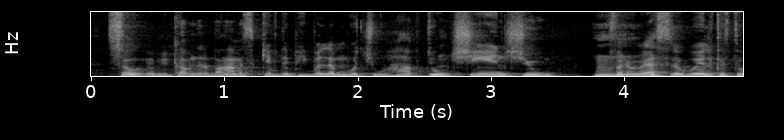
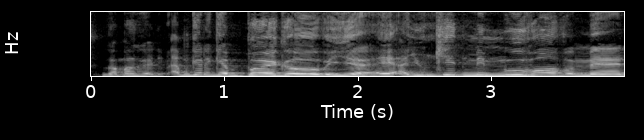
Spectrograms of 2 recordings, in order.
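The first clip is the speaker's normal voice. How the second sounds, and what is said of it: Put-on New York accent. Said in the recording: “That New York accent, that New Jersey accent.”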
